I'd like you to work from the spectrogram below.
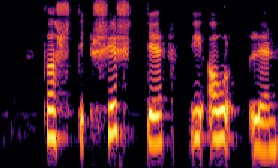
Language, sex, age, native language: Icelandic, male, 9, Icelandic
